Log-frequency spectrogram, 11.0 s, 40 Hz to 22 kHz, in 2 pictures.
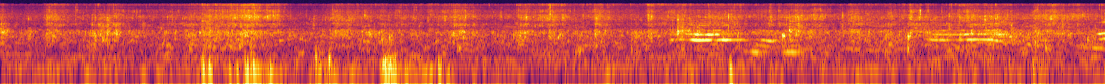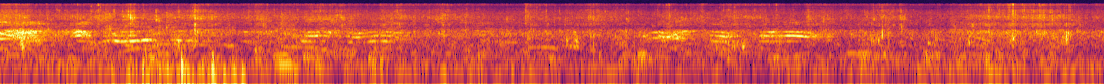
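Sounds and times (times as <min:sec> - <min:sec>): footsteps splashing in water: 0:00.0 - 0:11.0.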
